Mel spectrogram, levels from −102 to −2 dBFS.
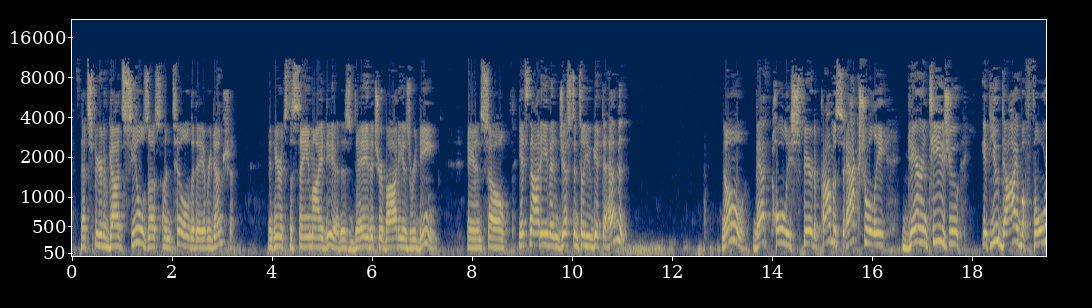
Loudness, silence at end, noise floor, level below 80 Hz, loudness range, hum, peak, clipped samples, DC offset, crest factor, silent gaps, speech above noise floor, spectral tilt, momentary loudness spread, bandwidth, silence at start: -24 LUFS; 0 s; -53 dBFS; -50 dBFS; 4 LU; none; -10 dBFS; under 0.1%; under 0.1%; 14 dB; none; 29 dB; -4 dB/octave; 10 LU; 11.5 kHz; 0.15 s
